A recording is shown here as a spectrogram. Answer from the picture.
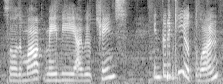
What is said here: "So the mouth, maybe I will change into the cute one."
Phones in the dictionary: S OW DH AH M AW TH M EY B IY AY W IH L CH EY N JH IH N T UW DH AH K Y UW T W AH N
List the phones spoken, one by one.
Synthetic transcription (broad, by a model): S OW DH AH M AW T M EY B IY AY W IH L CH EY N JH IH N T UW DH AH K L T W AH N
